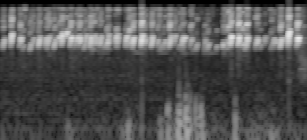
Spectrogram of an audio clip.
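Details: Singing European goldfinch, a caged bird changing its feathers, giving a quick, liquid twitter of high chirps and short rising notes, with a few soft low knocks behind.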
